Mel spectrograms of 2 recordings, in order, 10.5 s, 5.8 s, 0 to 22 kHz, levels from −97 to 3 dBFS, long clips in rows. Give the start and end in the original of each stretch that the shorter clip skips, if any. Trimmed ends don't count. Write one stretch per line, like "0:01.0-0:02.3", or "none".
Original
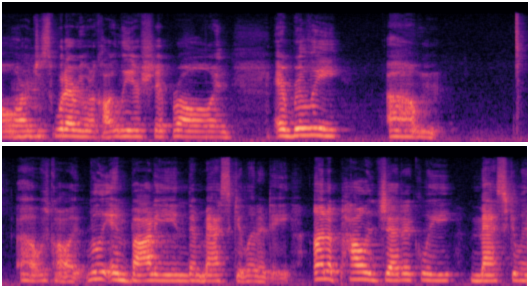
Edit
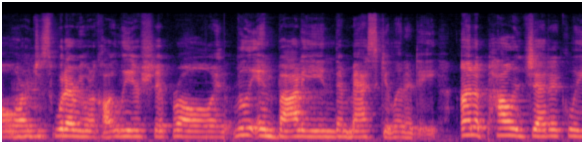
0:02.3-0:06.1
